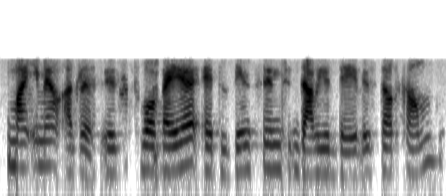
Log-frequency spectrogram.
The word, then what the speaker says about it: Slaveia: Slaveia, I would like you to stay on the line and Raj stay on the line.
